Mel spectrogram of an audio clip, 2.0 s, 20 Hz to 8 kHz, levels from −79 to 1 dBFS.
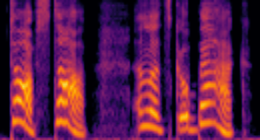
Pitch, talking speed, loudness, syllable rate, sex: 300 Hz, 125 wpm, -15 LUFS, 4.0 syllables/s, female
